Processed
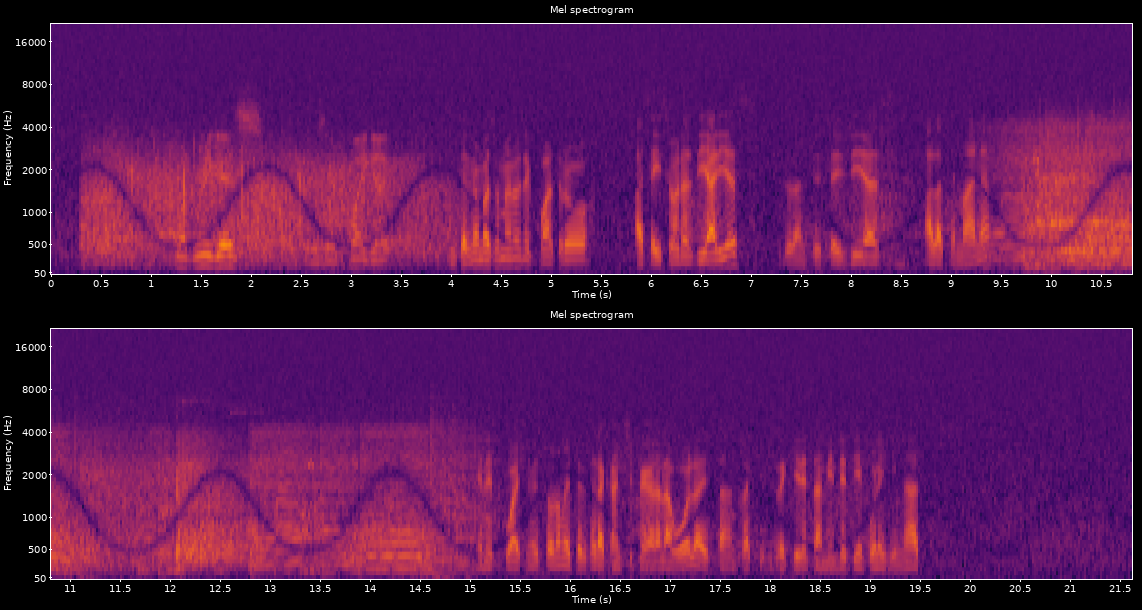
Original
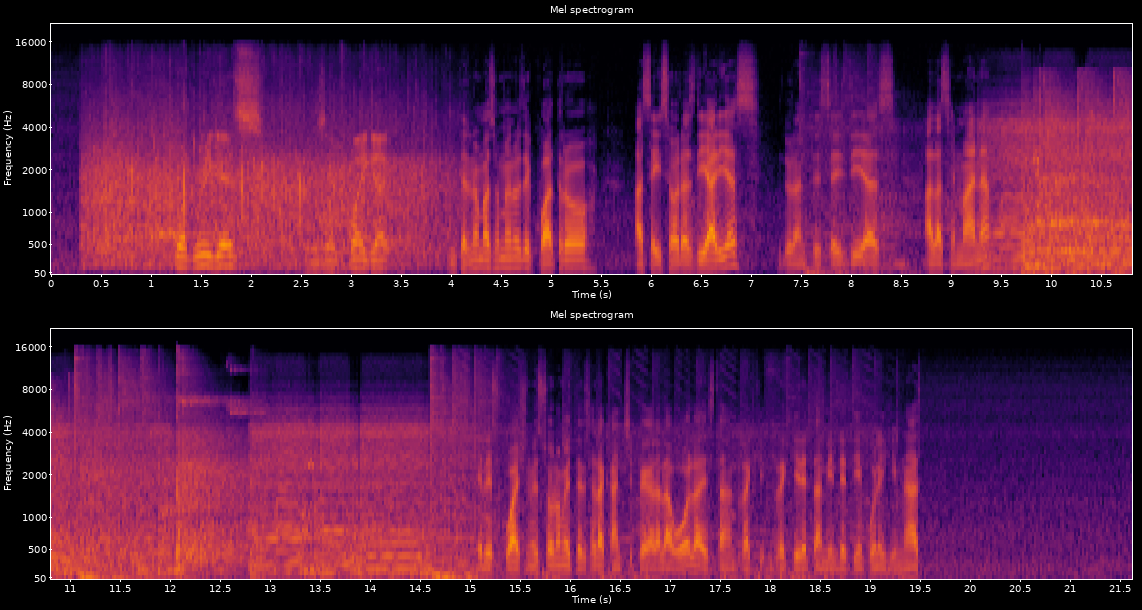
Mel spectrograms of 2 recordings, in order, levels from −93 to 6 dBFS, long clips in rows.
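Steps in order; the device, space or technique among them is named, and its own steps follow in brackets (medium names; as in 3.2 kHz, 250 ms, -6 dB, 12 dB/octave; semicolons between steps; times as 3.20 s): shortwave radio (band-pass 330–2700 Hz; tremolo 0.48 Hz, depth 40%; LFO notch sine 0.58 Hz 450–2100 Hz; white noise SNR 15 dB)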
